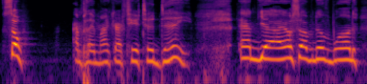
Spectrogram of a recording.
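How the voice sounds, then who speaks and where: A young woman with a scratchy voice giving casual, rambling, slangy gameplay commentary for a video. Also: high-pitched. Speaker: gaming video host.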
